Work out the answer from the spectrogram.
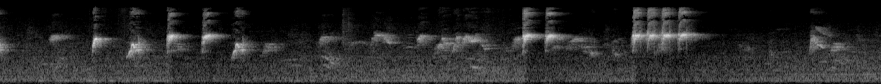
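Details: Thai red-whiskered bulbul in full voice, a string of sharp whistled notes repeated several times in quick succession, then a brisk rapid four-note burst and a quieter closing whistle.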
